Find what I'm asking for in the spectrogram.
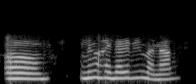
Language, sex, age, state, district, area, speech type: Bodo, female, 18-30, Assam, Chirang, urban, conversation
